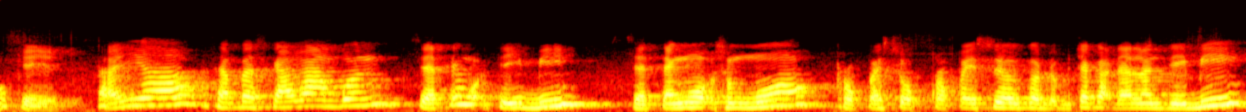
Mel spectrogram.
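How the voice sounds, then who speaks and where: Keeping his loudness very even, a man speaks at a moderate pace in a high voice that swings very widely in pitch. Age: 60s. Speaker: chairman of a Malay business association. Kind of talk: interview. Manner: hesitant with fillers.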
